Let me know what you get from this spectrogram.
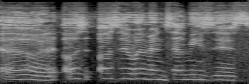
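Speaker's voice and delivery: slow, put-on French accent with drawn-out words. Retelling a man's reply in a dorm room: french accent. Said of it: "like in a French accent".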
